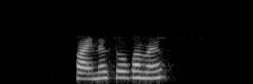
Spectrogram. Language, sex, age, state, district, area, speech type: Hindi, female, 18-30, Madhya Pradesh, Chhindwara, urban, conversation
